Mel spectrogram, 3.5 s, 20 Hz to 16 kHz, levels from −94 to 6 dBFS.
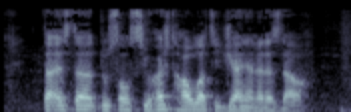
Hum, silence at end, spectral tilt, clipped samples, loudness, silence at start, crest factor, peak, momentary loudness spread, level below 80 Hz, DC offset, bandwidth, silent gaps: none; 0.5 s; -5 dB/octave; under 0.1%; -27 LUFS; 0.45 s; 20 dB; -8 dBFS; 7 LU; -58 dBFS; under 0.1%; 11.5 kHz; none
